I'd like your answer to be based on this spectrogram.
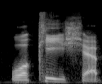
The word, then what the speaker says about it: Waukesha: But this one, which I'm hoping our listener may be able to help with this mystery, because she's got in there, and it's spelled W A U K E S H A. I thought it was Waukesha, but anyway, I've looked it up and apparently it's pronounced Waukesha.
